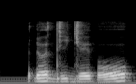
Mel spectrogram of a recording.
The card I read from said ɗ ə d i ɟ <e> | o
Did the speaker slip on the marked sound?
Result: no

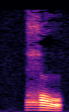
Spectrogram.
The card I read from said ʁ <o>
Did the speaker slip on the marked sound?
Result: no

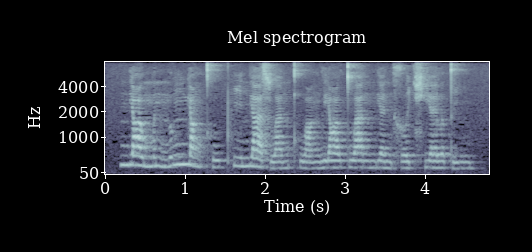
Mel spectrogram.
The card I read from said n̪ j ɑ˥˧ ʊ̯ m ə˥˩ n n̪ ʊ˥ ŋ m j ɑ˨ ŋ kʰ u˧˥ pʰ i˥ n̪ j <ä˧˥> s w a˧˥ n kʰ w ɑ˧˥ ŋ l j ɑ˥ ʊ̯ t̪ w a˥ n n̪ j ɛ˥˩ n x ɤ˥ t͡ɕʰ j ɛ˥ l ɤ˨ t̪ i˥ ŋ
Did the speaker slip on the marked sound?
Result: yes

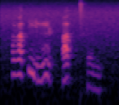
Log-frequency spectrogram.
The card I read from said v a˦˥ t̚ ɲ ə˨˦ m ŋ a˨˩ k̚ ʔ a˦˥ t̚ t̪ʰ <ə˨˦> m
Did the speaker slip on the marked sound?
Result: yes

